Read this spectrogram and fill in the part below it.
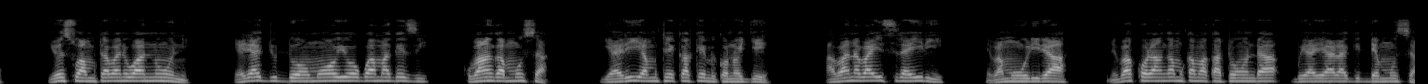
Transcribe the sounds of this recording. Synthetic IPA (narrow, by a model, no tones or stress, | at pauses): jo̞suwamutaβaniwanːuːni | jaliaɟːudːo̞ːmwo̞ːjo̞ɡwaːmaɡe̞zi | kuβaːŋɡamusa̰ | jalijamute̞ːkake̞ːmiko̞no̞ɟe̞ | aβaːnaβaisiɾaiɾi | nḛβamuuliɾa | neβako̞laːŋɡamukamakato̞ːndaβejalialaɡidːe̞mːusa̰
